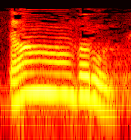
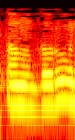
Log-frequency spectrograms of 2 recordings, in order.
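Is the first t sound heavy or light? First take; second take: light; heavy. First: The first t sound is light and thin. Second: The first t sound is heavy and thick. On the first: The speaker calls it right. "كل تاء في القرآن تا" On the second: The speaker calls it wrong. "اوعى تقول لي تنظرون"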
